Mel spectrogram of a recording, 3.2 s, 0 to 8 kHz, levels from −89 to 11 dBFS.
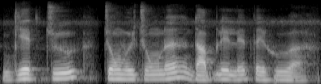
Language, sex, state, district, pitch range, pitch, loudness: Wancho, male, Arunachal Pradesh, Longding, 110-135 Hz, 125 Hz, -20 LUFS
